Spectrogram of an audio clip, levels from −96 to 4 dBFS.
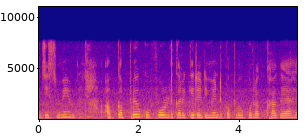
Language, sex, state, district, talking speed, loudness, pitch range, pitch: Hindi, female, Uttar Pradesh, Shamli, 140 wpm, -16 LUFS, 215-240 Hz, 225 Hz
